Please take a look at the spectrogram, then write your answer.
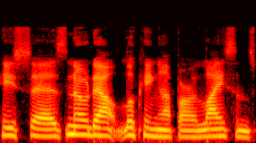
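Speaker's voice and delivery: ordinary delivery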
